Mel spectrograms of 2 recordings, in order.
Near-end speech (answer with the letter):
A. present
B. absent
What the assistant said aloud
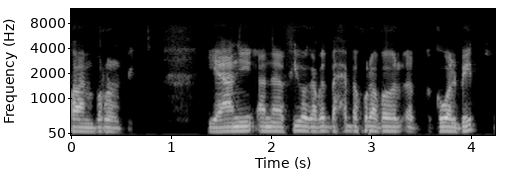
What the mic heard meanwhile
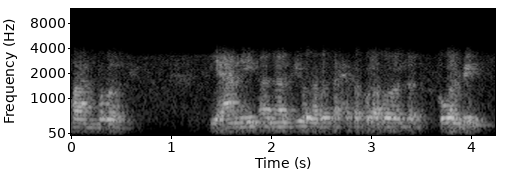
B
